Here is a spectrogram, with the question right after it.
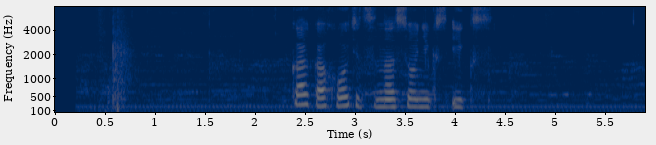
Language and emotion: Russian, neutral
